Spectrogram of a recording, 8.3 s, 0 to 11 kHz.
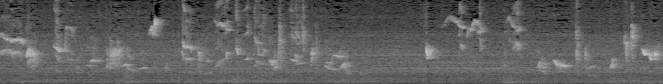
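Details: Autumn singing of a captive Eurasian blackcap moved inside from a balcony to overwinter, morning of 1 October 2017; hurried scratchy warbling phrases and thin high notes, with a short pause before a fresh burst.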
